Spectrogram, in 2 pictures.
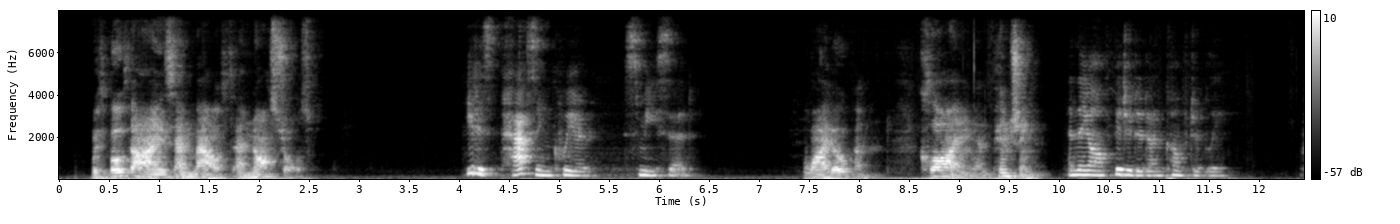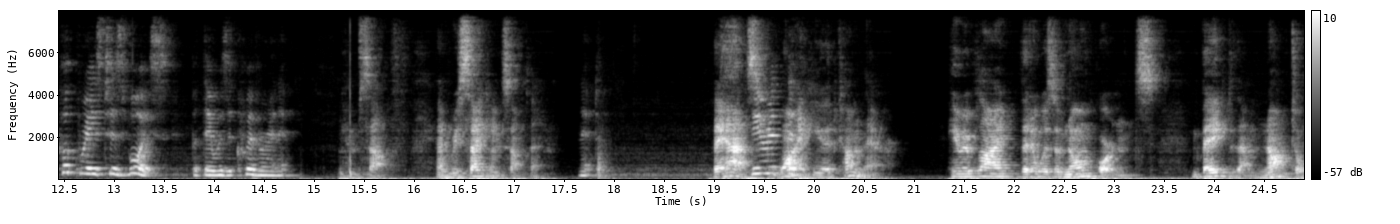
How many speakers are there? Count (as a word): two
